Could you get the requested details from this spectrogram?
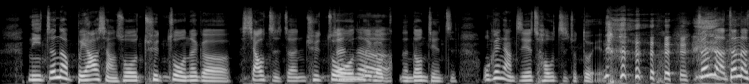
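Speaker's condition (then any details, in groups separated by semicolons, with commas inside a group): Cleft lip and palate; childhood submucous cleft palate, underbite, orthodontics, orthognathic surgery advancing upper, retracting lower jaw, health-insurance covered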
